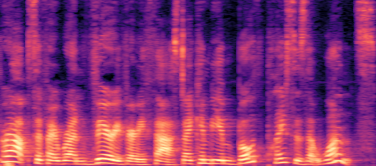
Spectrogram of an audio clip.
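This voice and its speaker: A woman puts on a character voice, pitched fairly high. She talks at a fairly quick pace. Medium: read story. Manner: earnest, fretful.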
